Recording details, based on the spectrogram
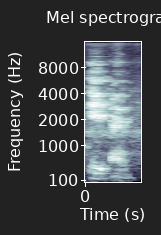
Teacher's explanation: ए ऐ होता है दोस्तों कंठ और तालु का। ये क्या रहेगा दोस्तों, कंठ और तालु के संयोग से बोला जाता है दोस्तों। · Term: कंठ तालव्य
